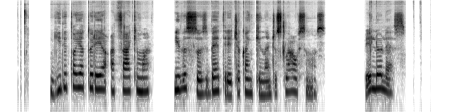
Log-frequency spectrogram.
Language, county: Lithuanian, Kaunas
